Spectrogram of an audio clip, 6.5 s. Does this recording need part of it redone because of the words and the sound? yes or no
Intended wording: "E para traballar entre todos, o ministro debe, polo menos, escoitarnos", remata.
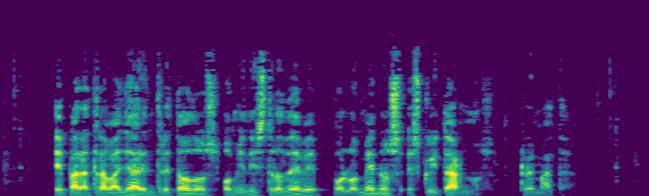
no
